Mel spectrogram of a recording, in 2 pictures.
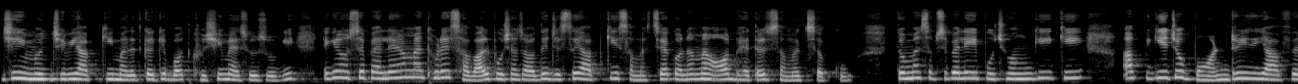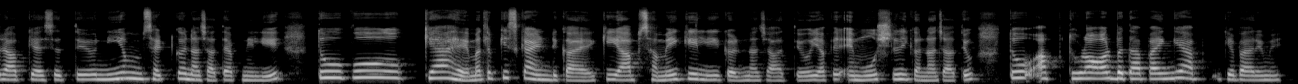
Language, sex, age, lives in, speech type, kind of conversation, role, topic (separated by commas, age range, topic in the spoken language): Hindi, female, 18-19, India, conversation, advice, advisor, मैं सीमाएँ तय करने में असहज महसूस करता/करती हूँ—मुझे क्या करना चाहिए?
